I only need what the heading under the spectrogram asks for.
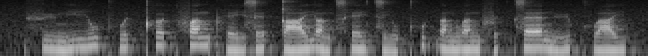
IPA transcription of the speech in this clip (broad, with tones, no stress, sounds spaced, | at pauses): f yː˨˩ m j iː˨˥ w kʷʰ ɪ˨˥ k̚ pʰ ɵ˥ t̚ f ɐ˥ n pʰ e˨ j s ɪ˨˥ k̚ t̪ aː˨˥ j ɐ˨ n t͡sʰ e˧ j t͡s iː˨˩ w kʷʰ ɪ˥ k̚ ɐ˧ n w ɐ˧ n f ɪ˨˥ k̚ t͡s ɛː˧ n̪ yː˨˥ kʷʰ aː˧ j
